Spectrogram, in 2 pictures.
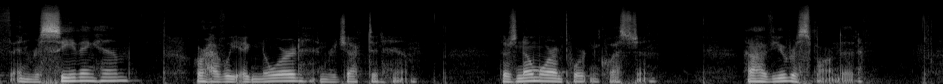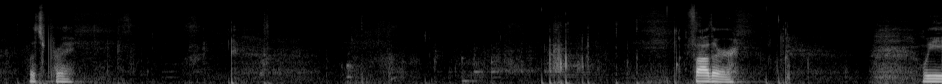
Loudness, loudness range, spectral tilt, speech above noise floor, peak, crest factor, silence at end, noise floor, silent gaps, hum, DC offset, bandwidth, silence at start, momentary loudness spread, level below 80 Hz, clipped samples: -27 LUFS; 18 LU; -5.5 dB/octave; 34 dB; -4 dBFS; 26 dB; 0 s; -60 dBFS; none; none; under 0.1%; 19.5 kHz; 0 s; 27 LU; -54 dBFS; under 0.1%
